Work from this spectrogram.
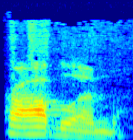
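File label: "problem", English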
